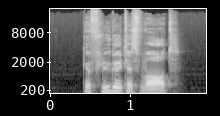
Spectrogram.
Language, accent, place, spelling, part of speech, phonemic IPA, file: German, Germany, Berlin, geflügeltes Wort, noun, /ɡəˈflyːɡəltəs vɔʁt/, De-geflügeltes Wort.ogg
- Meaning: winged word, catchphrase (a well-known quotation, often a witticism)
